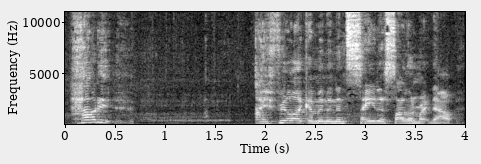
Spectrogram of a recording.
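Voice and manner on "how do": exasperated. Real, not acted. Exasperated at chat.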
